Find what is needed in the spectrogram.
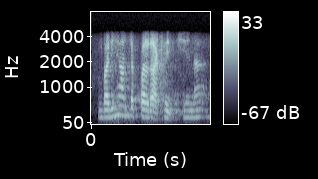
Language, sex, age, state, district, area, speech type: Maithili, female, 18-30, Bihar, Araria, rural, conversation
